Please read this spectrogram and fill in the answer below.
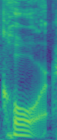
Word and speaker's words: corps: It's spelled CORPS. Bill's Mafia. You don't know what plural of that. You know what the hell they did. Anyway. Go on. I believe that one's pronounced core.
